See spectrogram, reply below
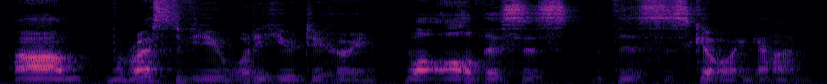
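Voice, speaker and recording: A game master runs a tabletop session on a home stream, his voice fairly low and bright in tone at a normal pace. The scene narration meanders, packed with fillers and false starts.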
